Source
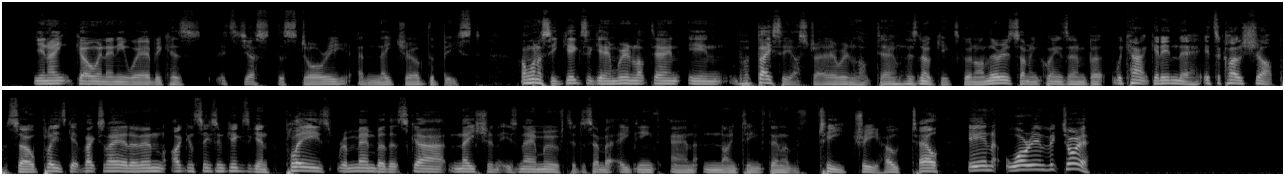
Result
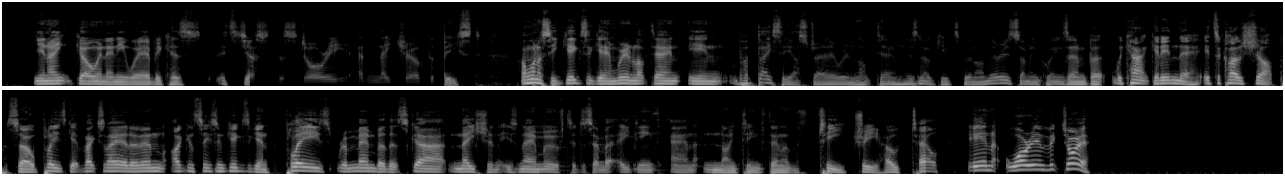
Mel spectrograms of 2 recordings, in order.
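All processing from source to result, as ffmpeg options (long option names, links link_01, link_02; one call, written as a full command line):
ffmpeg -i in.wav -filter_complex "[0:a]asettb=1/sr,asplit=3[link_01][link_02][link_03];[link_01]atrim=end=2.474[link_04];[link_02]atrim=start=2.47:end=4.39,asetpts=PTS-STARTPTS,afade=type=in:duration=0.004:curve=qsin,afade=type=out:start_time=1.916:duration=0.004:curve=qsin,highpass=1200,aemphasis=mode=reproduction:type=75fm[link_05];[link_03]atrim=start=4.386[link_06];[link_04][link_05]acrossfade=duration=0.004:curve1=hsin:curve2=qsin[link_07];[link_07][link_06]acrossfade=duration=0.004:curve1=qsin:curve2=hsin,asettb=1/sr,asplit=3[link_08][link_09][link_10];[link_08]atrim=end=7.454[link_11];[link_09]atrim=start=7.45:end=10.61,asetpts=PTS-STARTPTS,afade=type=in:duration=0.004:curve=qsin,afade=type=out:start_time=3.156:duration=0.004:curve=qsin,equalizer=frequency=1200:width=0.45:gain=-10.5,acompressor=threshold=-33dB:ratio=12:attack=3.2:release=140:knee=1:detection=peak[link_12];[link_10]atrim=start=10.606[link_13];[link_11][link_12]acrossfade=duration=0.004:curve1=hsin:curve2=qsin[link_14];[link_14][link_13]acrossfade=duration=0.004:curve1=qsin:curve2=hsin,asettb=1/sr,asplit=3[link_15][link_16][link_17];[link_15]atrim=end=18.184[link_18];[link_16]atrim=start=18.18:end=19.92,asetpts=PTS-STARTPTS,afade=type=in:duration=0.004:curve=qsin,afade=type=out:start_time=1.736:duration=0.004:curve=qsin,bass=frequency=250:gain=-8,treble=frequency=4000:gain=3,bandreject=frequency=189.5:width_type=h:width=4,bandreject=frequency=379:width_type=h:width=4,bandreject=frequency=568.5:width_type=h:width=4,bandreject=frequency=758:width_type=h:width=4,bandreject=frequency=947.5:width_type=h:width=4,bandreject=frequency=1137:width_type=h:width=4,bandreject=frequency=1326.5:width_type=h:width=4,bandreject=frequency=1516:width_type=h:width=4,bandreject=frequency=1705.5:width_type=h:width=4,bandreject=frequency=1895:width_type=h:width=4,bandreject=frequency=2084.5:width_type=h:width=4,bandreject=frequency=2274:width_type=h:width=4,bandreject=frequency=2463.5:width_type=h:width=4,bandreject=frequency=2653:width_type=h:width=4,bandreject=frequency=2842.5:width_type=h:width=4[link_19];[link_17]atrim=start=19.916[link_20];[link_18][link_19]acrossfade=duration=0.004:curve1=hsin:curve2=qsin[link_21];[link_21][link_20]acrossfade=duration=0.004:curve1=qsin:curve2=hsin,asettb=1/sr,asplit=3[link_22][link_23][link_24];[link_22]atrim=end=22.044[link_25];[link_23]atrim=start=22.04:end=22.53,asetpts=PTS-STARTPTS,afade=type=in:duration=0.004:curve=qsin,afade=type=out:start_time=0.486:duration=0.004:curve=qsin,highshelf=frequency=5000:gain=-6.5,acompressor=threshold=-43dB:ratio=2:attack=3.2:release=140:knee=1:detection=peak[link_26];[link_24]atrim=start=22.526[link_27];[link_25][link_26]acrossfade=duration=0.004:curve1=hsin:curve2=qsin[link_28];[link_28][link_27]acrossfade=duration=0.004:curve1=qsin:curve2=hsin" out.wav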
